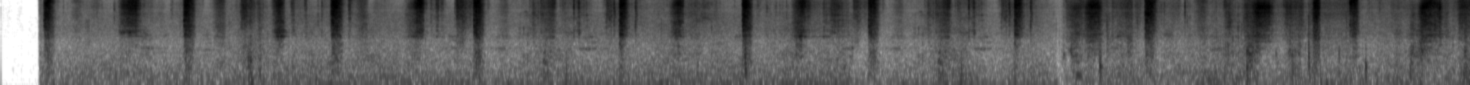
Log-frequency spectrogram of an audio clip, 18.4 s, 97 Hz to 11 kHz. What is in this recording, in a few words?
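2 people digging sand with shovels; lopatoj kopayut pesok 2 cheloveka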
